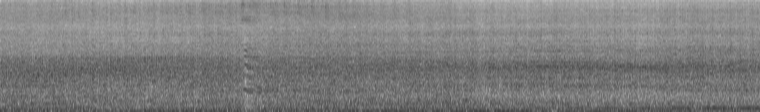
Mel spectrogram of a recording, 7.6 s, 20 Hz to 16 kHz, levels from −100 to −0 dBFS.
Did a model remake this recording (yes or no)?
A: no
